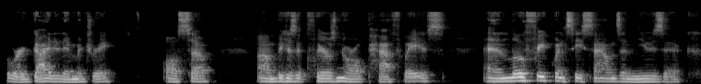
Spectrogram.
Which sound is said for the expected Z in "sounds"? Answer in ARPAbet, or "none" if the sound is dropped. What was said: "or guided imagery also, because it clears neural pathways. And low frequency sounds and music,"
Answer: Z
